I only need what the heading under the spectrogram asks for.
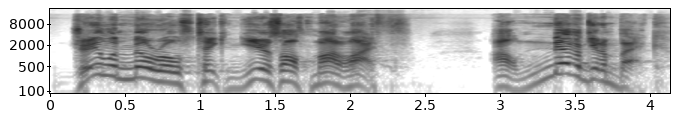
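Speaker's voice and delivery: put-on Southern Alabama accent. Reading out messages, best Alabama accent. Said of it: "in my best Alabama accent".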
